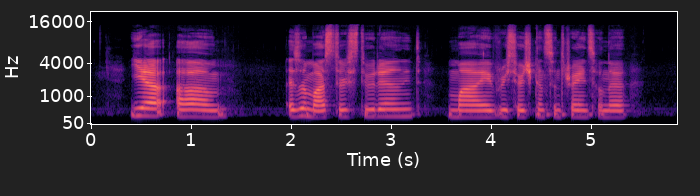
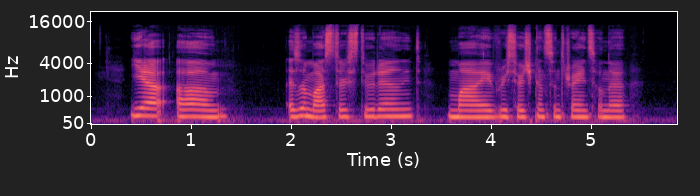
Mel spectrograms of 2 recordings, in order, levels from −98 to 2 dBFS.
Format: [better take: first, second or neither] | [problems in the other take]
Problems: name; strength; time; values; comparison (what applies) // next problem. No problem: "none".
second | thin; very; fading below 300 Hz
